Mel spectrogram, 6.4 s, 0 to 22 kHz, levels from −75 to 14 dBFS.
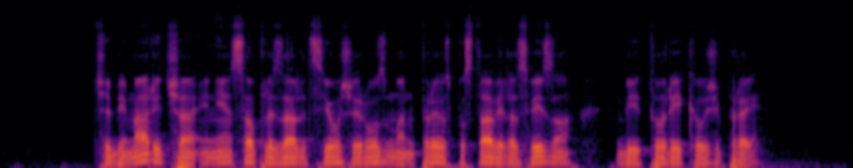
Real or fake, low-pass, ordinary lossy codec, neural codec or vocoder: real; 19.8 kHz; none; none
